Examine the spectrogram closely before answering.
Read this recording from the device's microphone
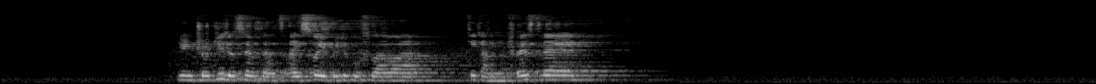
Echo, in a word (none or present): none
